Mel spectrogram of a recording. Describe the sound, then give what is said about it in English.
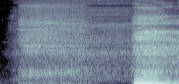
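A deep breath: a long, airy inhale lasting well over a second, then a louder, voiced exhale like a sigh that fades out at the end. “let's wind down. Let's take a deep breath.”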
